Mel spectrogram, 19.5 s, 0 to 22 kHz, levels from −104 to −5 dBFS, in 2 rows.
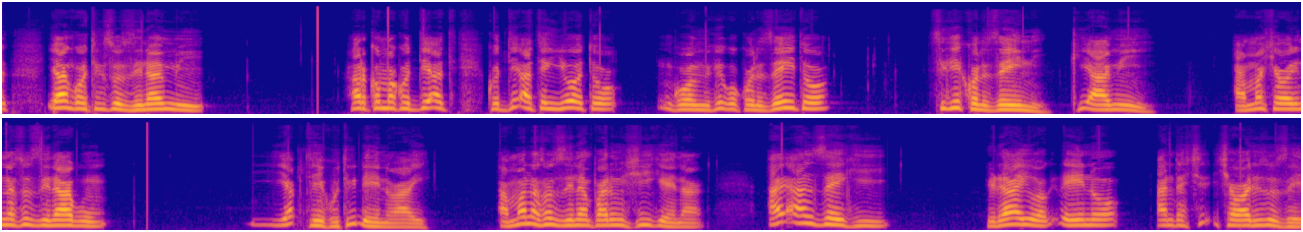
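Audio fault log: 0.25–19.29 s, word clock ticks: a steady train of around 70 sharp ticks of uneven strength, roughly one every third of a second, across the speech. The receiving device runs on its own clock, off from the sender's by roughly 70 parts per million, so each time the clocks slip a single sample is dropped or repeated and nearby samples are misread. On a spectrogram they show as evenly spaced thin vertical lines across all frequencies. On the waveform each is a one-sample step or spike.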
